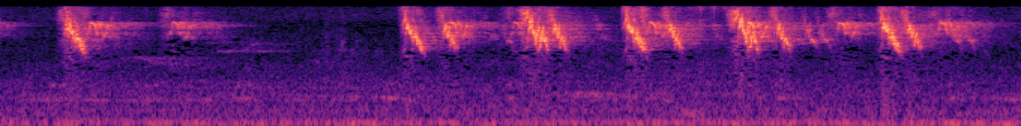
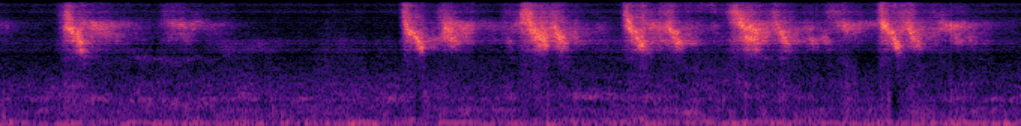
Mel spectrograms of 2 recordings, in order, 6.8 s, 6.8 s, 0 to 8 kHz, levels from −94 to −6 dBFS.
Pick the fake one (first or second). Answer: second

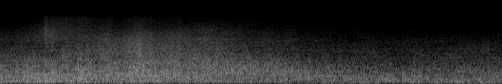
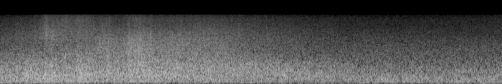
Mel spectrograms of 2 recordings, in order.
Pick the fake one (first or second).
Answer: first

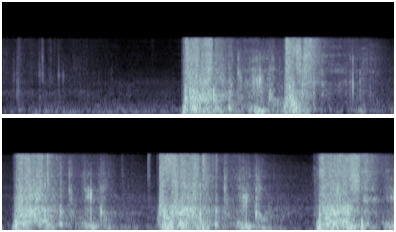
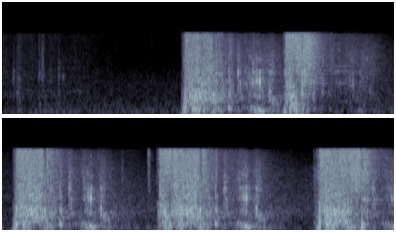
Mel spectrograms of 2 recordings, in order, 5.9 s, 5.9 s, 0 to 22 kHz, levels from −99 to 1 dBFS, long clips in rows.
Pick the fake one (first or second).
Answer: first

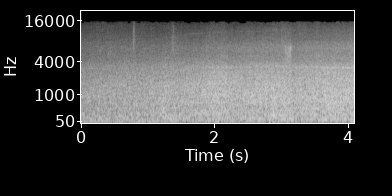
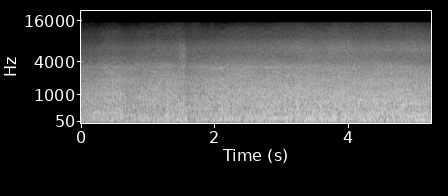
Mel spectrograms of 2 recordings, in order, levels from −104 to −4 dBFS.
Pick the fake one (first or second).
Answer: second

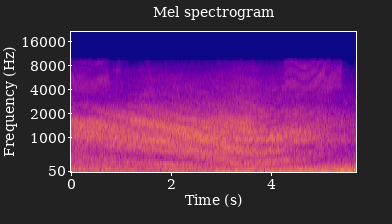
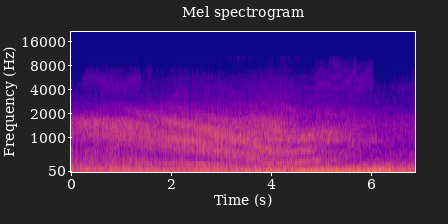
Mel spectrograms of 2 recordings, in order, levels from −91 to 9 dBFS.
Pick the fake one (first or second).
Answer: second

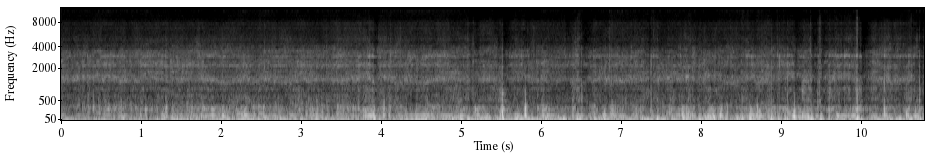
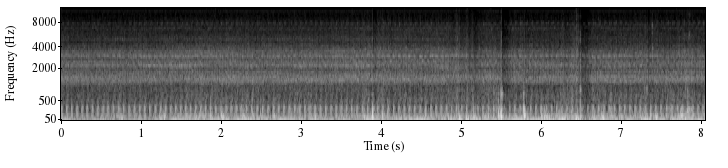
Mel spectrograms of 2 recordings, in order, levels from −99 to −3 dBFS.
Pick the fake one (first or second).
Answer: first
